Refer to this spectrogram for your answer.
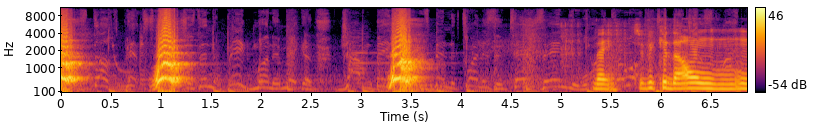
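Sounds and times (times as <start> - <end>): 
dogs barking: 0.0 - 1.4, 3.2 - 3.8
speech: 1.8 - 6.8
shuffling sounds: 4.5 - 5.9.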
